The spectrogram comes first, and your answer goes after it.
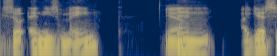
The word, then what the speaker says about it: Enys Men: I was like what Enis men what is that so I did a little bit of research apparently men is actually pronounced like Maine yeah like so any's Maine yeah and I guess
